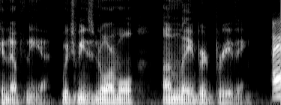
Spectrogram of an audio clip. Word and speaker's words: eupnea: And then the letters EU at the start of a word combine to make a U sound, like in apnea, which means normal, unlabored breathing.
